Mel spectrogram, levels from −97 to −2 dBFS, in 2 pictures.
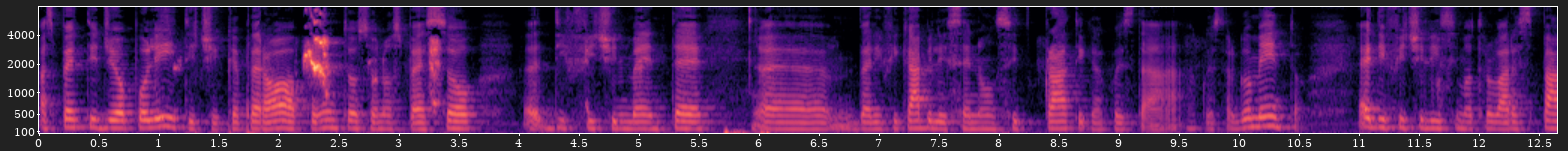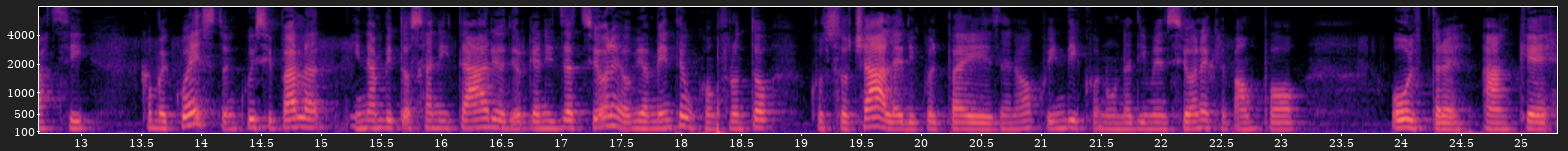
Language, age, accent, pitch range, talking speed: Italian, 40-59, native, 155-180 Hz, 125 wpm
